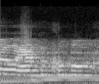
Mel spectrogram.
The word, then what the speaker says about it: applicable: You ever study for like 3 or 4 years and some shit and then you're like, wait a minute, this has no applicable value. Applicable is the correct pronunciation.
